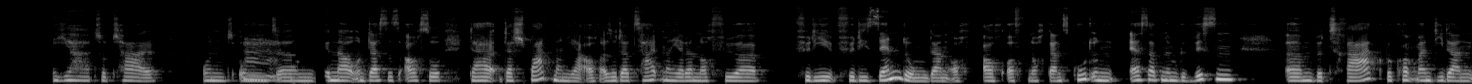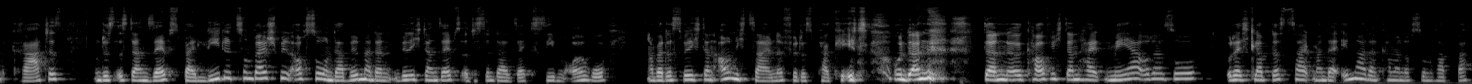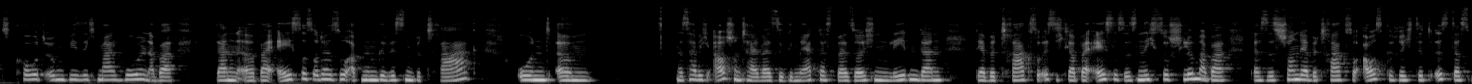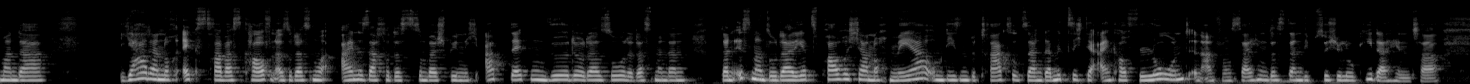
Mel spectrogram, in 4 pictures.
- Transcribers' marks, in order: laughing while speaking: "Paket"; laugh; stressed: "lohnt"
- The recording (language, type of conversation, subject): German, advice, Wie kann ich es schaffen, konsequent Geld zu sparen und mein Budget einzuhalten?
- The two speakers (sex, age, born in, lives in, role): female, 30-34, Germany, Germany, user; female, 55-59, Germany, Italy, advisor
